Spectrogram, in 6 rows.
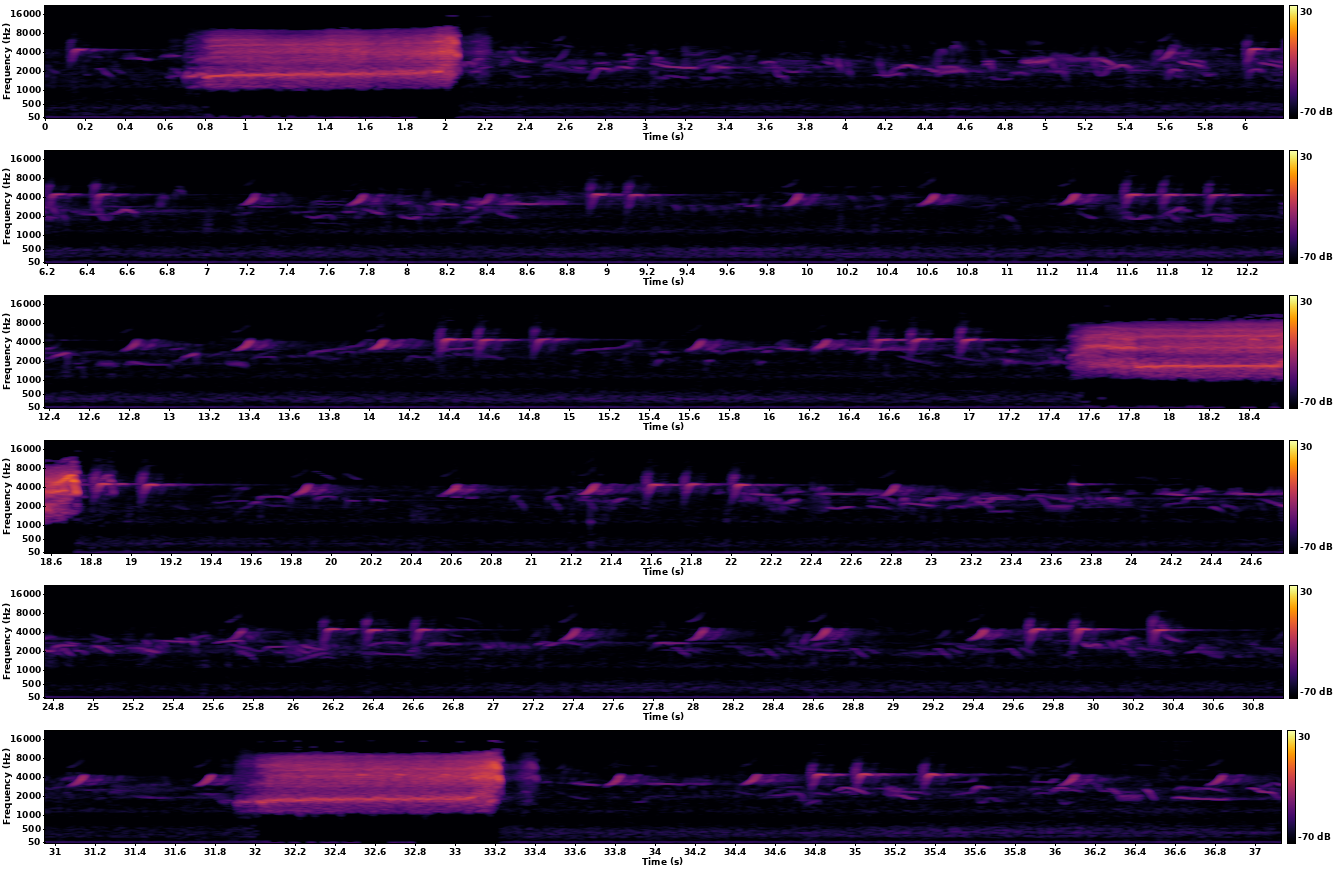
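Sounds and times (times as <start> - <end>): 
small birds twittering and chirping: 0.6 - 2.2, 17.5 - 18.9, 31.9 - 37.1
owl screech: 0.7 - 2.2, 17.5 - 18.8, 31.9 - 33.4.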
